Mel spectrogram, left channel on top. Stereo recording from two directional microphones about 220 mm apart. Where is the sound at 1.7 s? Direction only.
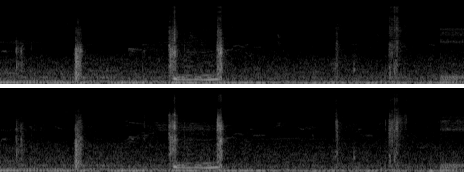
20° left (ahead or behind).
